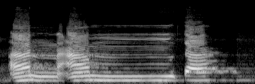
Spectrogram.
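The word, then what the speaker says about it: أنعمت: Ini di surah Al-Fatihah juga ada an-am-ta. Nah, mimnya ini bertemu dengan ta, maka membacanya idhar jelas. Jangan ditahan an-am-ta. Nah, ini nanti jadi berbeda.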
